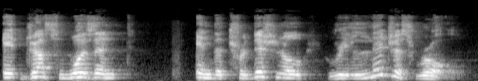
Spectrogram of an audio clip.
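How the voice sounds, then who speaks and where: A man from Barbados hosting a casual conversation, talking in an animated, chatty way and laughing often. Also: high-pitched, slow pace. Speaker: host.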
